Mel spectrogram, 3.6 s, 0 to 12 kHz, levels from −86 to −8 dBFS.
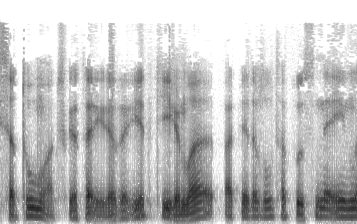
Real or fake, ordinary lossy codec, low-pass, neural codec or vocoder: fake; MP3, 32 kbps; 10.8 kHz; codec, 24 kHz, 0.9 kbps, WavTokenizer, large speech release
